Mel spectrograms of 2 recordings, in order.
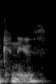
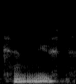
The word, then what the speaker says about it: Knuth: um so these ideas were developed by don knuth back in uh what the 70s maybe 60s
